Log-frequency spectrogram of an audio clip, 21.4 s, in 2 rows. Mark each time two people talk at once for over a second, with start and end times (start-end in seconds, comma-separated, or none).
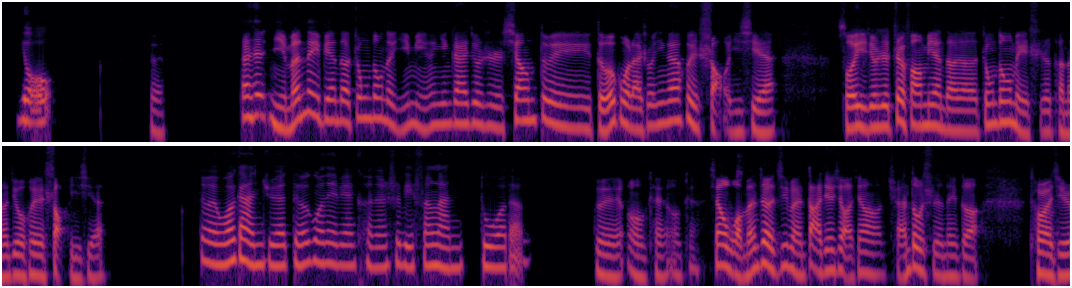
none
